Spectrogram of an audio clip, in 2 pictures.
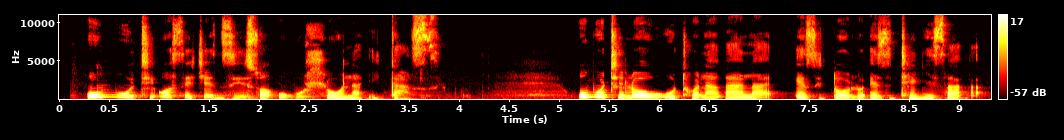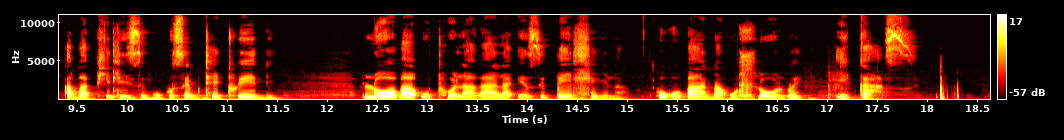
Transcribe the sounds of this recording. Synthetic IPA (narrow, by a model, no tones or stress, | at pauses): umutʰiʔɔsɛt͡ʃʼend͡zʱiswaʔuɣuɬɔlaʔiɡ̥ʱaːsi̥ | umutʰilowuːtʰɔlaɣala | ezitʼɔlɔʔezitʰeŋisaa̰mapʰiliziŋoɣusem̩tʰɛtʰweni | lɔβaʔutʰɔlaɣalaʔezib̥ʱɛɮɛla | uɣuβanaʔuɬɔlwɛ | iɡ̥ʱaːsi̥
